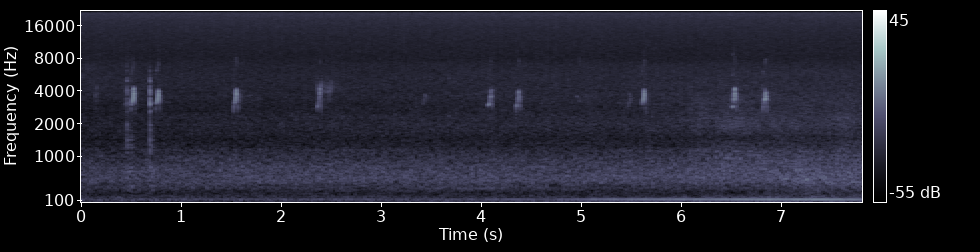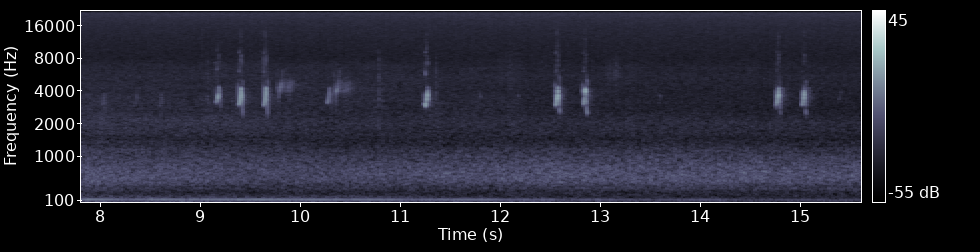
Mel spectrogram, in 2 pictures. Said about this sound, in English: A couple of more crossbills just came in here. I'm not sure what call type, but the decoys got excited. And there's two of them. At least, oh, there's a whole flock. And the other wild bird is calling. These sound like type 2s.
